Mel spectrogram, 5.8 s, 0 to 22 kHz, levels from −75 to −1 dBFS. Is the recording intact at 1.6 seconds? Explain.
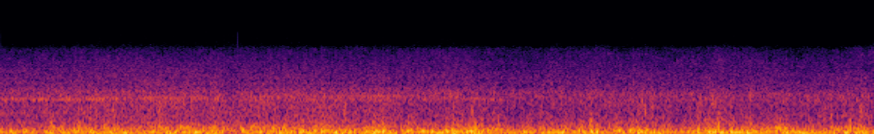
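No. A short stall from a late packet runs from 1.49 to 1.60 seconds. A packet arrived late and the jitter buffer ran dry. The last sound was held for about 90 ms, then playback resumed. Nothing is lost, but that sound drags with a faint buzz or dip.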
